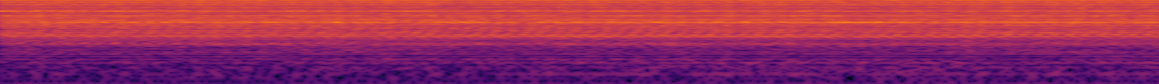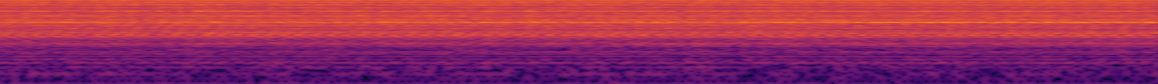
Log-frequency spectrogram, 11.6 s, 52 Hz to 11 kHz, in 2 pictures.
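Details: 2013 Honda Fit 3 Hybrid L Package (DAA-GP5) below about 10°C: constant high, thin squealing and creaking over a quiet idle. It stops once warm after driving; the dealer saw no warnings and judged it harmless, location unconfirmed.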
